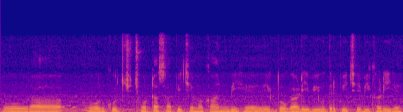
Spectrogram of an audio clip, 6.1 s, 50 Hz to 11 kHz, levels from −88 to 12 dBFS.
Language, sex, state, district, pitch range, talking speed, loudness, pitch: Hindi, male, Rajasthan, Bikaner, 145-155 Hz, 180 wpm, -17 LUFS, 150 Hz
